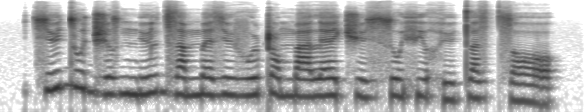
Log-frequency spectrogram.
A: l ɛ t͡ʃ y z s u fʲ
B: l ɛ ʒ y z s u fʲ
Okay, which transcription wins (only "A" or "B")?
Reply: A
